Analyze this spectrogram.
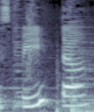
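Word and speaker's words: spit: ఎస్ పి ఐ టి ఈ పదంలో కూడా ఎస్ పి యొక్క శబ్దం స పకుండా స్ప అవుతుంది కాబట్టి ఎస్ పి ఐ టి యొక్క ఉచ్చారణ అవుతుంది స్పిట స్పిట్ స్పిట్ అంటే ఉమ్మడం తర్వాత పదం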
